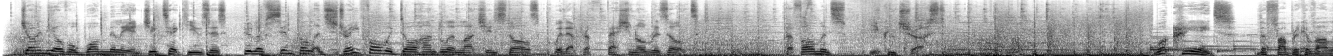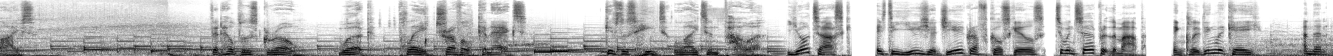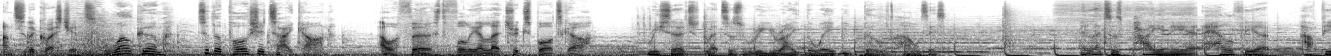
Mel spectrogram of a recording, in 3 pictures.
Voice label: Corporate; Showreel

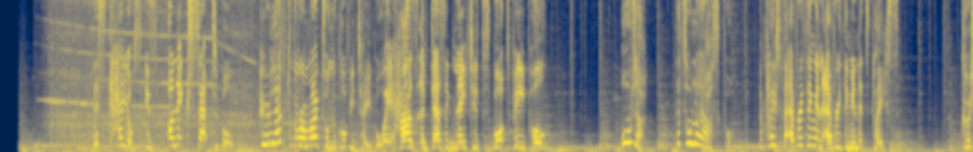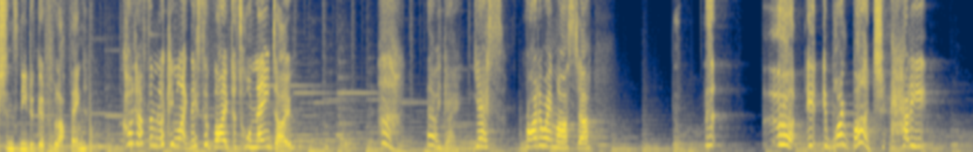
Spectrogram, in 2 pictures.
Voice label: Animation

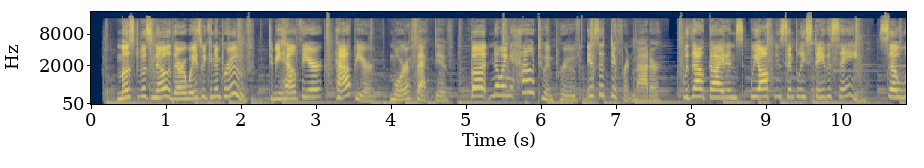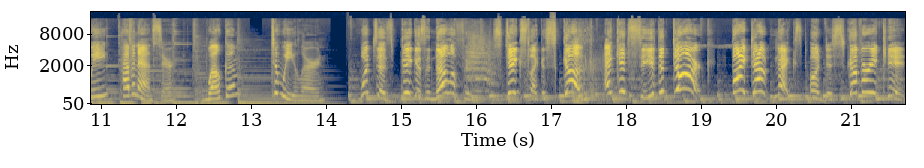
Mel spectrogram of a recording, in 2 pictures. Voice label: American Commercial

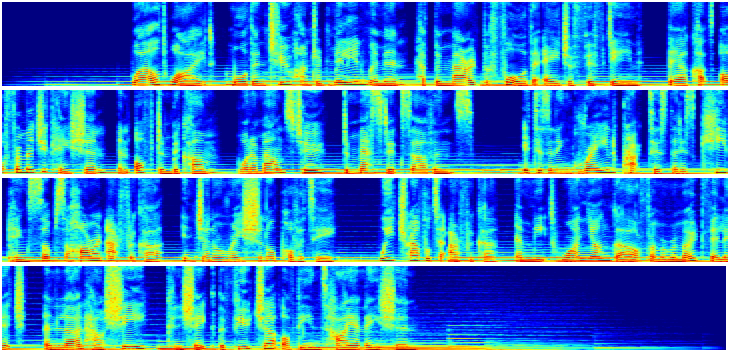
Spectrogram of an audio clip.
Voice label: Documentary English

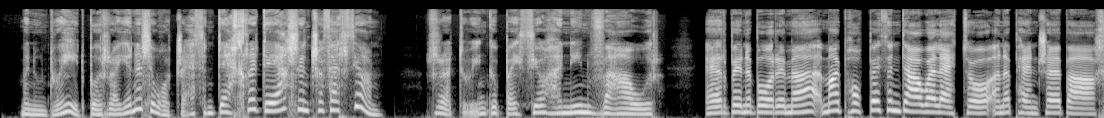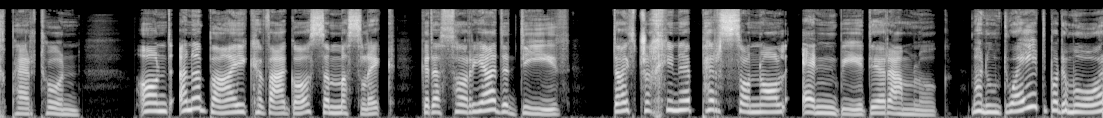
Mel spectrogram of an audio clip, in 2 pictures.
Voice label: Welsh language Characters

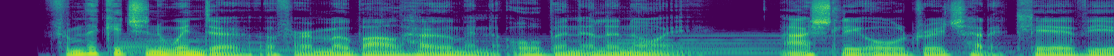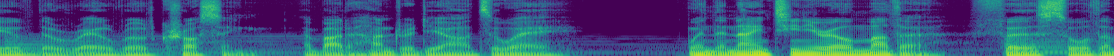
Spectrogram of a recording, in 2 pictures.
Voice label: Narrative Eng

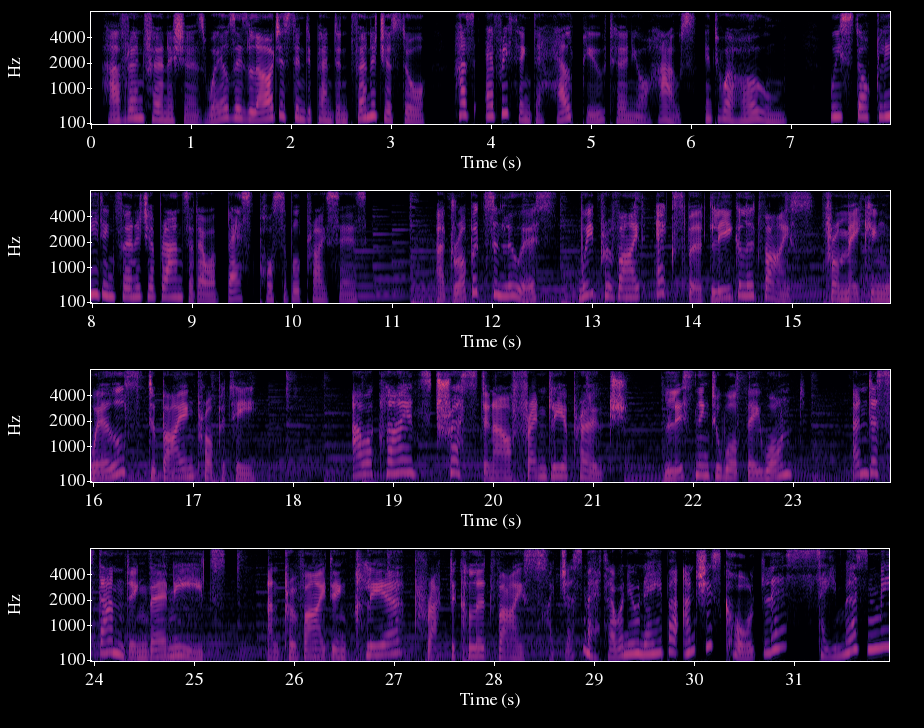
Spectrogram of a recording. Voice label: Welsh accent Commercial

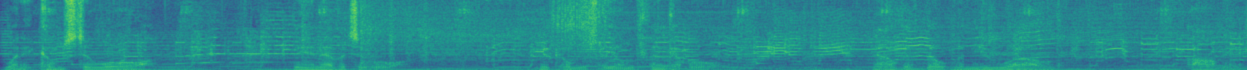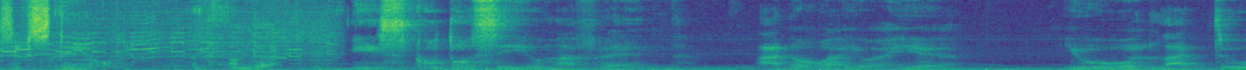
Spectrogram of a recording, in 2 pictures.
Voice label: Character

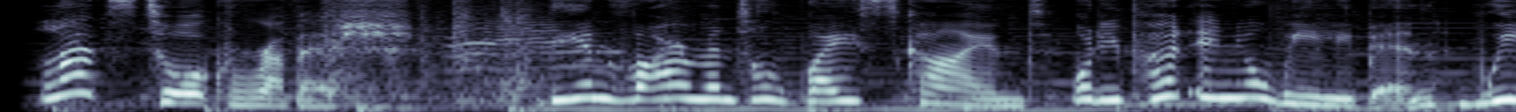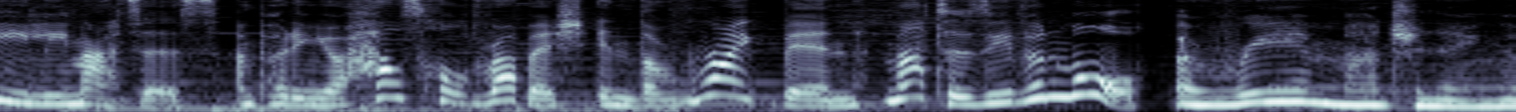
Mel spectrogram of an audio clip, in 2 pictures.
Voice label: Commercial

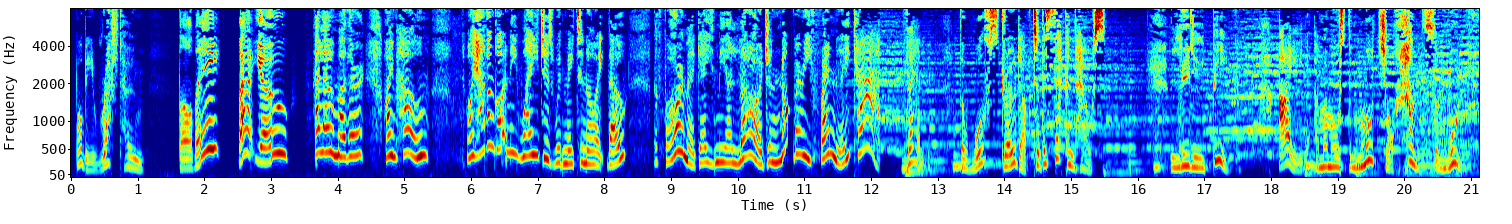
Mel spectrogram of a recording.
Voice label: Storytelling

